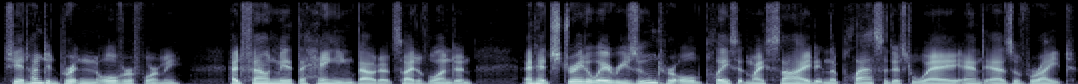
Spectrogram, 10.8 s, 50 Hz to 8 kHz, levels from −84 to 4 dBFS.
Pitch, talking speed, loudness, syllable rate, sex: 120 Hz, 195 wpm, -17 LUFS, 5.0 syllables/s, male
